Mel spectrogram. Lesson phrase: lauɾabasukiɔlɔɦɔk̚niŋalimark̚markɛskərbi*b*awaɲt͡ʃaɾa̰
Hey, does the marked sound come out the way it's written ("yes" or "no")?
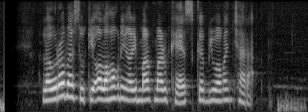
no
